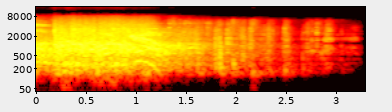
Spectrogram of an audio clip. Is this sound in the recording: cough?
no

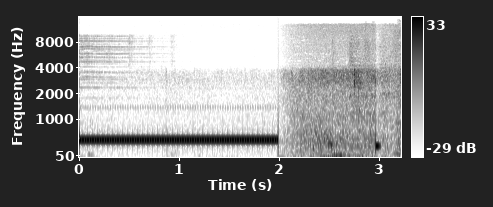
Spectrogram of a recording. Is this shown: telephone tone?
yes

